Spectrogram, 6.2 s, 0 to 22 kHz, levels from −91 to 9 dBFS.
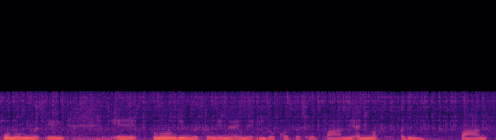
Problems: constant background noise, background conversations at intervals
